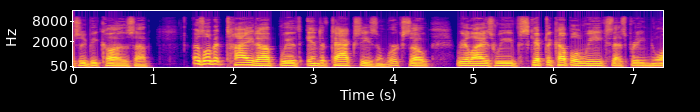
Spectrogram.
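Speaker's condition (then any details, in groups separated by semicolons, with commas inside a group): No condition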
